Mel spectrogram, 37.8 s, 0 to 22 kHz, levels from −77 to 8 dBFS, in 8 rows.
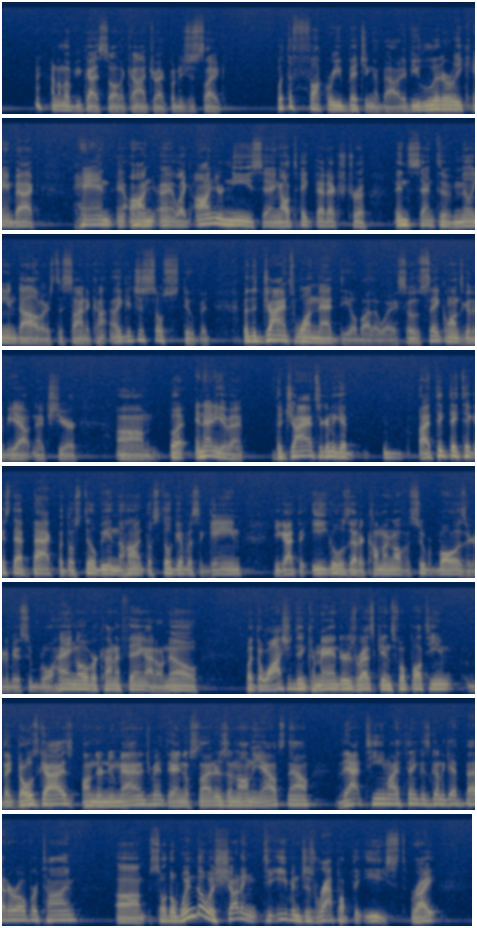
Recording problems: hiss; noticeable; throughout; 15 dB below the speech

